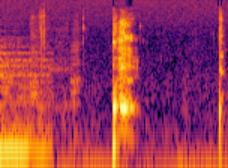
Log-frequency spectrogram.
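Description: A short burp-like vocal burst in a casual podcast setting, a single throaty eruption near the middle followed by a brief smaller one, close and moderately loud with no talk over it.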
